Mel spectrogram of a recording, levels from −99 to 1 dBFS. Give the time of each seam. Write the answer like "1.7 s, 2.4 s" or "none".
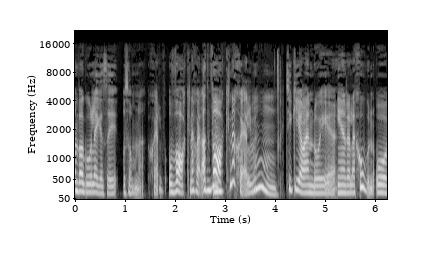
4.2 s, 5.3 s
